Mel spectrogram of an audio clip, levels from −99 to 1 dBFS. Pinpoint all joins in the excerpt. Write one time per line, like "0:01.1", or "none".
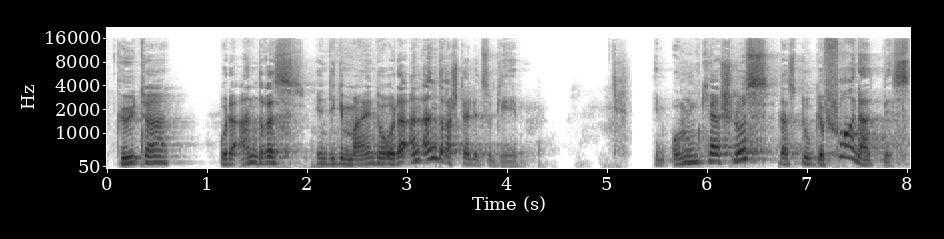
0:05.2
0:06.7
